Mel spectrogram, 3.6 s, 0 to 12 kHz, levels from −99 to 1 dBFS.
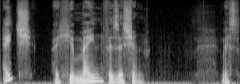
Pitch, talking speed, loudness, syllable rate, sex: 110 Hz, 85 wpm, -19 LUFS, 4.6 syllables/s, male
